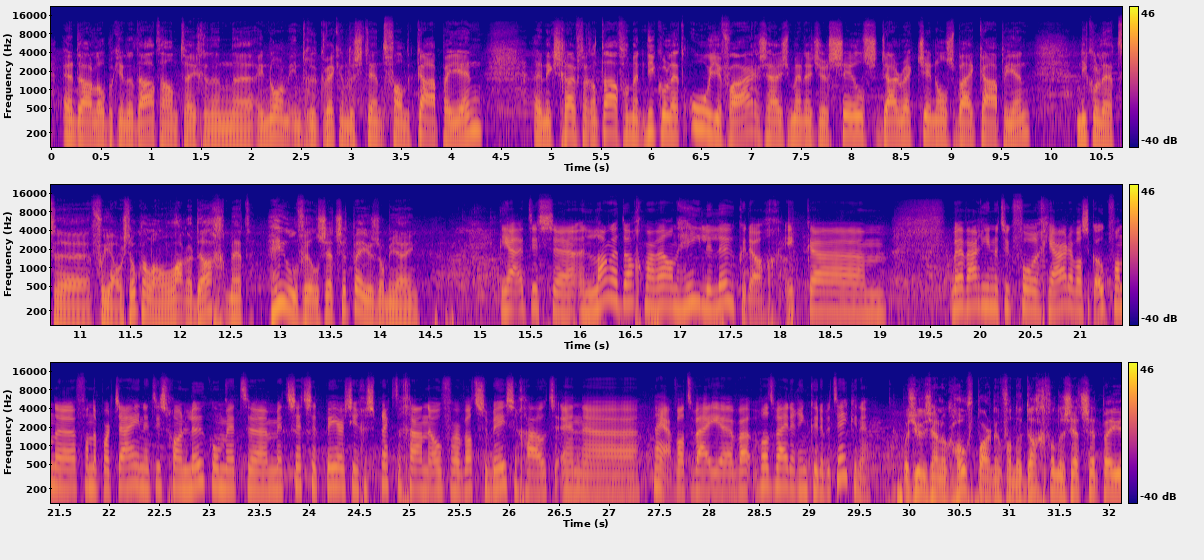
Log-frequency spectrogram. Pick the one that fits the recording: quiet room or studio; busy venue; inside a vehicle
busy venue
